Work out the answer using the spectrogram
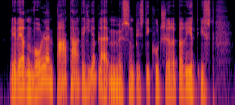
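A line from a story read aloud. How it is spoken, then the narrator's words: Father murmuring at bedtime. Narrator (German): murmelt der Vater vor dem Schlafengehen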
